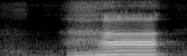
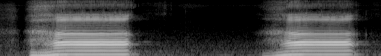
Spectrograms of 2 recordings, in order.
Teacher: اس ہا کو ادا کرتے وقت جو ہے چھاتی سے یہ ادا ہوتا ہے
